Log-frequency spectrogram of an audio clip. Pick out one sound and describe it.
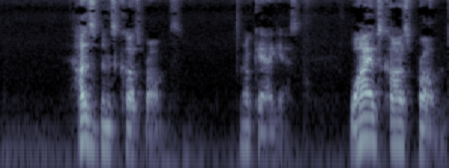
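A young man speaks calmly and close by, in short phrases.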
